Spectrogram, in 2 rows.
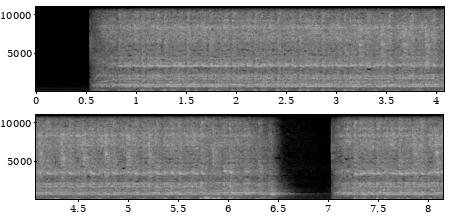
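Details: Early-model Honda Rancher 350 single-cylinder after a top-end rebuild with an aftermarket cylinder kit (previously run without oil, oil filter installed backwards), carburetor untouched and possibly gummed, low battery: fires at once, runs smooth and even, dies briefly near six seconds, restarts cleanly; healthy run.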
